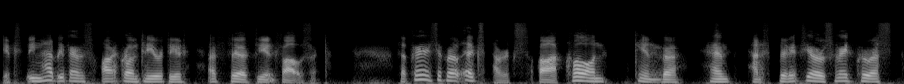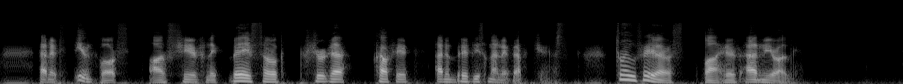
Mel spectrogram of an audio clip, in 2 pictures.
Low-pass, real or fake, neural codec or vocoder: 7.2 kHz; fake; codec, 16 kHz, 0.5 kbps, FreqCodec, larger model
